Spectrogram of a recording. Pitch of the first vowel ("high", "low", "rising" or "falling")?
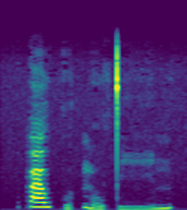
high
